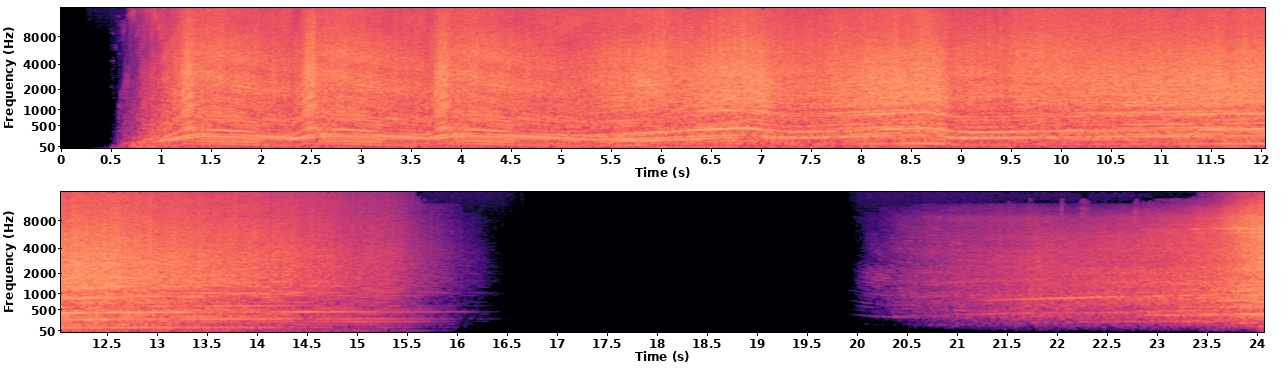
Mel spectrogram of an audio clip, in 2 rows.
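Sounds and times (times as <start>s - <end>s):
car engine accelerating: 0.6s - 15.9s, 20.2s - 24.0s.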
